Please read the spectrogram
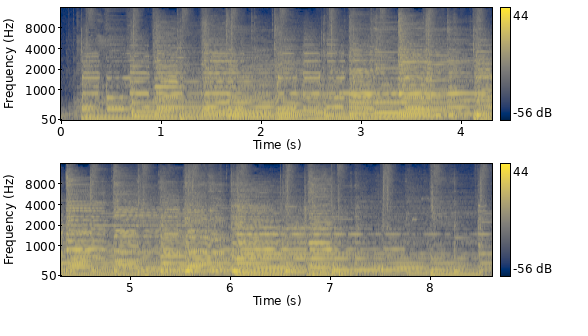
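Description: Twelve-string acoustic guitar strummed and picked through an instrumental song intro, over a backing track with a steady bass line. The music comes in suddenly at the very start and carries on at an even level.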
